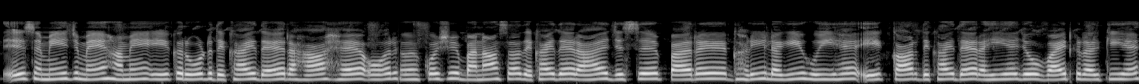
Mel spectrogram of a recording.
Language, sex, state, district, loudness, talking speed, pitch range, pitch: Hindi, female, Maharashtra, Sindhudurg, -14 LUFS, 180 wpm, 230-250 Hz, 240 Hz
